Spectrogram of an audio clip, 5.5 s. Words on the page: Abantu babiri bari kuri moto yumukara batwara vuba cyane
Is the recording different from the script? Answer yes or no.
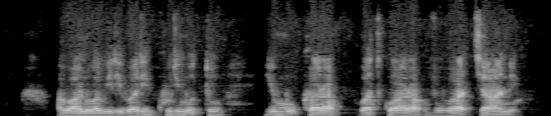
no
